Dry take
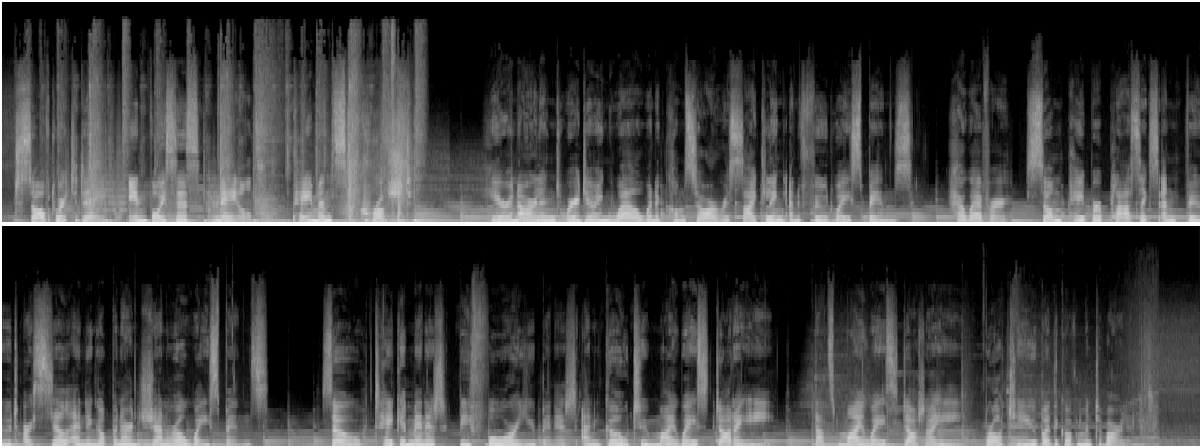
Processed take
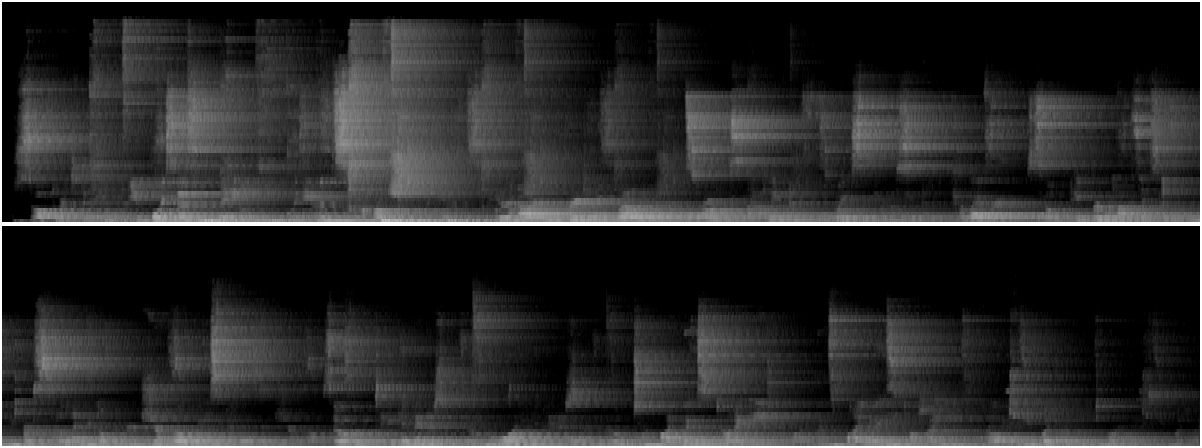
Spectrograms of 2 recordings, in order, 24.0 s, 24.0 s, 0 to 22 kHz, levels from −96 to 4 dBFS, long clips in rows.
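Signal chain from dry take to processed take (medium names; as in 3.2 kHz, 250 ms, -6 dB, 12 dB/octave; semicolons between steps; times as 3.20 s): expander on every frequency bin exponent 2; slow attack 163 ms; FFT filter 110 Hz 0 dB, 180 Hz -28 dB, 280 Hz -29 dB, 590 Hz -14 dB, 1.1 kHz -18 dB, 1.8 kHz -28 dB, 13 kHz -5 dB; echo whose repeats swap between lows and highs 664 ms, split 830 Hz, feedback 58%, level -10.5 dB; FDN reverb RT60 2.2 s, low-frequency decay 0.85×, high-frequency decay 0.85×, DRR -5.5 dB; trim -2 dB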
